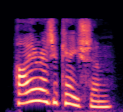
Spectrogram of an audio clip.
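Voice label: "higher education", British English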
